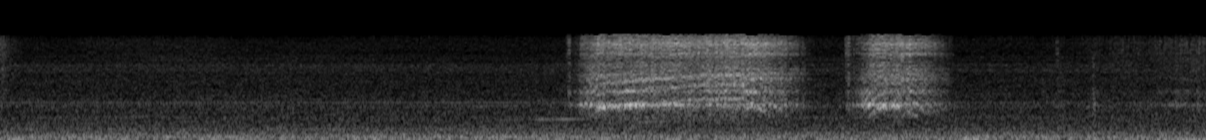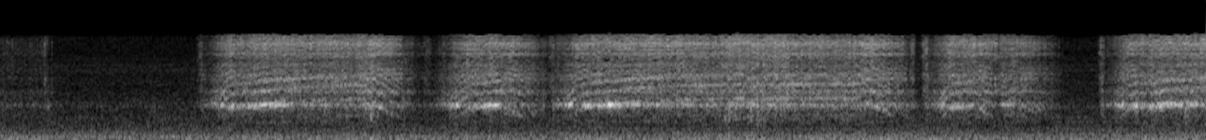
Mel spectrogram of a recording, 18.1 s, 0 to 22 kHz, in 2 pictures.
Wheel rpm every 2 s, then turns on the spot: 0, 0, 90, 20, 0, 80, 80, 120, 60.
none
